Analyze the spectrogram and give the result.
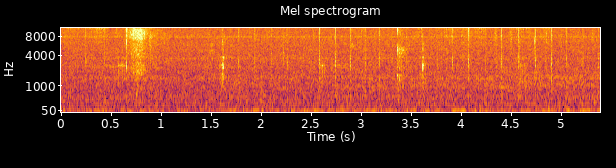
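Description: A fineliner pen tip is tapped repeatedly onto a flat sheet of white drawing paper resting on a table, making dots. Each tap is a faint, soft tick with a bright edge over a quiet, steady low background hiss.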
